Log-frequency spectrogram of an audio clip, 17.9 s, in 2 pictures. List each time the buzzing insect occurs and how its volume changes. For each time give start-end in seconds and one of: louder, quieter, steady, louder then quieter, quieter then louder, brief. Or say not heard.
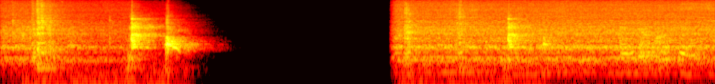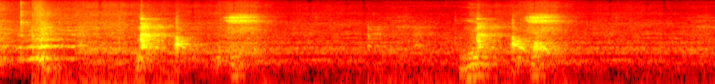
0.0-1.8 brief
4.9-17.8 quieter then louder.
